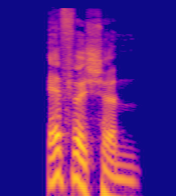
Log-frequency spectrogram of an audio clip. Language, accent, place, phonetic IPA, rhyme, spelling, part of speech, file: German, Germany, Berlin, [ˈɛfɪʃm̩], -ɛfɪʃm̩, äffischem, adjective, De-äffischem.ogg
- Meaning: strong dative masculine/neuter singular of äffisch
